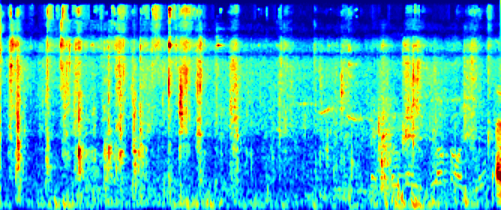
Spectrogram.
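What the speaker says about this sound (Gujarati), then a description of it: "હવે ડ્રાઈવર ને ત્યાં જોવી જો ફ્રેન્ડ્સ બે ઘોડીઓ પાછી અહીંયા આવી ગઈ છે" Two mares' hooves clip-clop steadily at a horse farm, a close, irregular run of knocks over continuous talking voices.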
